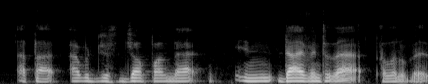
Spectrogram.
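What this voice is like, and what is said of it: Hoarse, tired, slow voice. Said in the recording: “my voice is torched and I'm tired ... slow, slow. Slow, slow.”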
